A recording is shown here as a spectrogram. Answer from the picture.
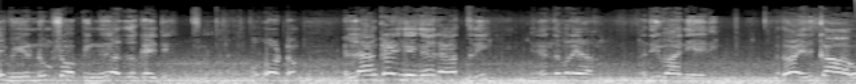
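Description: A man talking over steady road and engine noise inside a moving car's cabin.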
